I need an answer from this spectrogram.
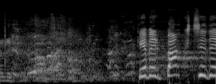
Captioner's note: audience laughing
